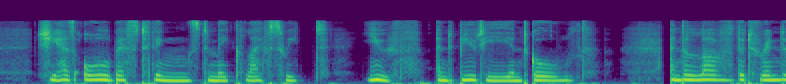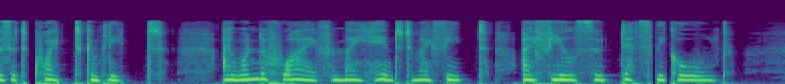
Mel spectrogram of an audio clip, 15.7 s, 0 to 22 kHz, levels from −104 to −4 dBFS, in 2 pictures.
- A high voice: Yes, high, 210 Hz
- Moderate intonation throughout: No, narrow, 2.3 semitones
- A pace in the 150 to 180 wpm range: No, slow, 135 wpm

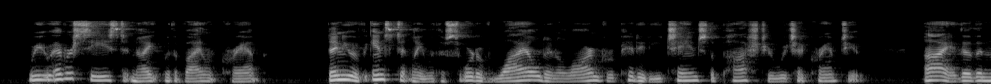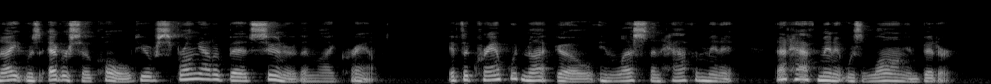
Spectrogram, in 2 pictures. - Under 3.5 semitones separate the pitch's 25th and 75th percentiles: No, average, 4.6 semitones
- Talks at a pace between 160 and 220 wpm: Yes, average, 200 wpm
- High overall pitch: No, medium, 170 Hz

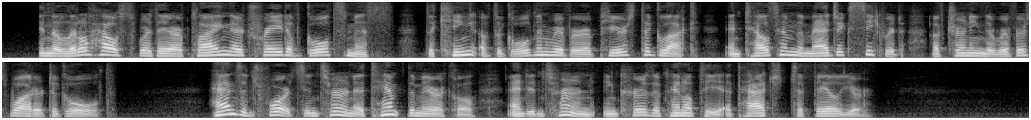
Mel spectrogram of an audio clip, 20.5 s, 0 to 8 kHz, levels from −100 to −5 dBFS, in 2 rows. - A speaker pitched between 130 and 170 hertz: Yes, low, 135 Hz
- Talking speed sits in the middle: Yes, average, 150 wpm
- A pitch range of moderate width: No, wide, 5.9 semitones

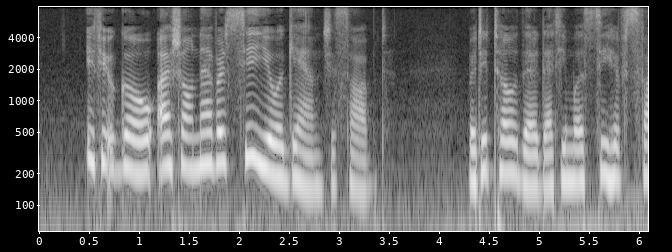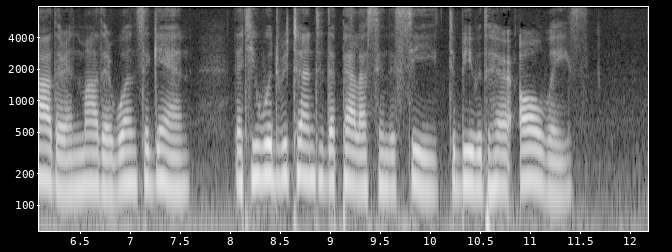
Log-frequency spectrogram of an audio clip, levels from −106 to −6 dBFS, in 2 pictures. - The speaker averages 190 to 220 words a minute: Yes, average, 195 wpm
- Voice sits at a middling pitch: Yes, medium, 170 Hz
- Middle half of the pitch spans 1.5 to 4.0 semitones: No, average, 4.6 semitones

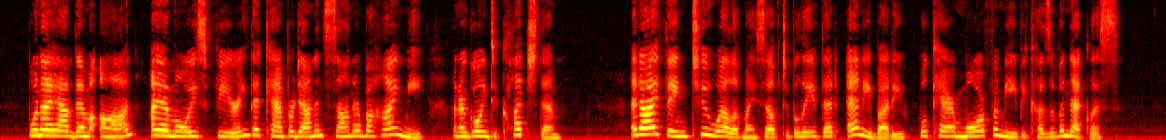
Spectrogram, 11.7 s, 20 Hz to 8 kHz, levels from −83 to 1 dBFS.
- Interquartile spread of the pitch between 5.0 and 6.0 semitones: No, average, 3.8 semitones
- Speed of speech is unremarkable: No, fast, 215 wpm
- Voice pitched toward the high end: Yes, very high, 265 Hz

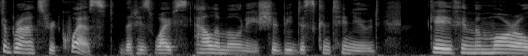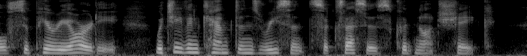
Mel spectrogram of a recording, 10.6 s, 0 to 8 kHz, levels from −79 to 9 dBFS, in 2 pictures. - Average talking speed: No, slow, 125 wpm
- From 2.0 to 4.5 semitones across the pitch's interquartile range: Yes, narrow, 2.6 semitones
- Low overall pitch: No, medium, 180 Hz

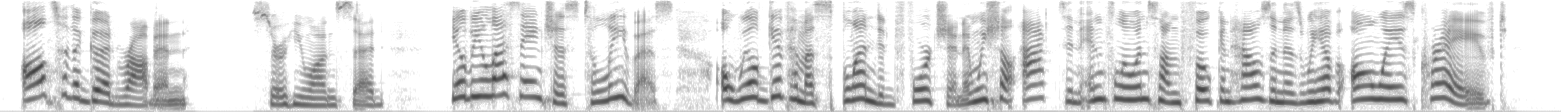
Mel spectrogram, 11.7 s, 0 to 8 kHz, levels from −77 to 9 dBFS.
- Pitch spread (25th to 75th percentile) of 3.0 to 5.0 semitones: No, wide, 5.4 semitones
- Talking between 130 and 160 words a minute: No, average, 195 wpm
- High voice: Yes, very high, 315 Hz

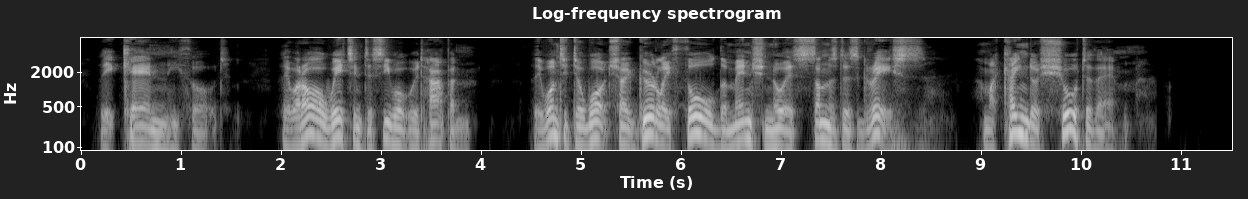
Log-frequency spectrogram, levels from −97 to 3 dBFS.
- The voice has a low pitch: Yes, low, 115 Hz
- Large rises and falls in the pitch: Yes, wide, 6.0 semitones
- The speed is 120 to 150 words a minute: No, average, 170 wpm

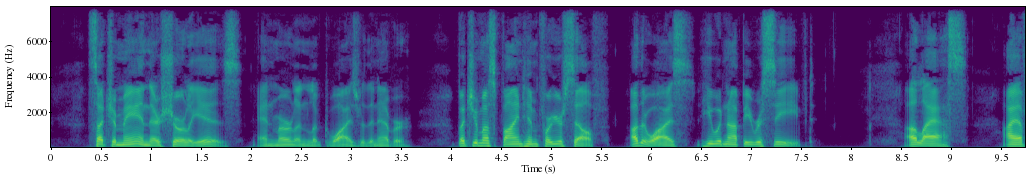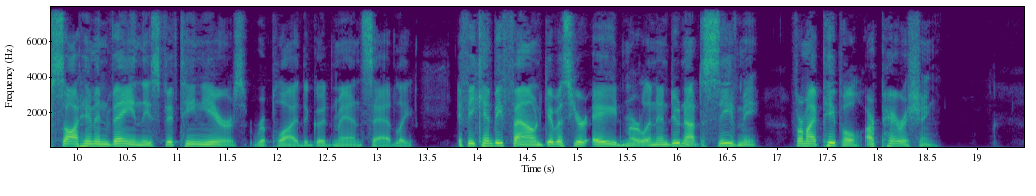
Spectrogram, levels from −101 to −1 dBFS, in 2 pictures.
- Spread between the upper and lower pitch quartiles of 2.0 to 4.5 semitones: No, average, 4.9 semitones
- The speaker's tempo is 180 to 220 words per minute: Yes, average, 185 wpm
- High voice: No, low, 120 Hz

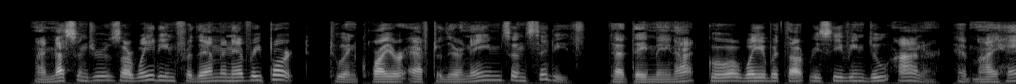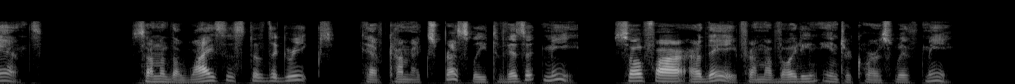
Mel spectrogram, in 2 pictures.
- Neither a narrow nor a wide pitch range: No, wide, 6.9 semitones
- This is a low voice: No, medium, 150 Hz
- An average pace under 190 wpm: Yes, average, 150 wpm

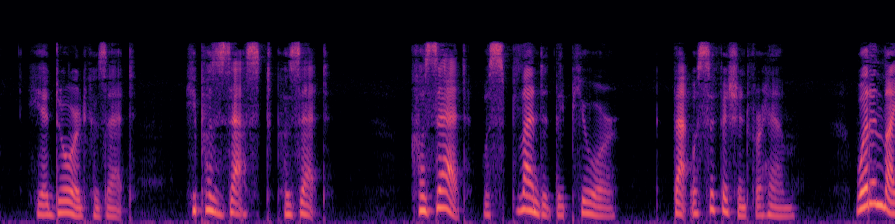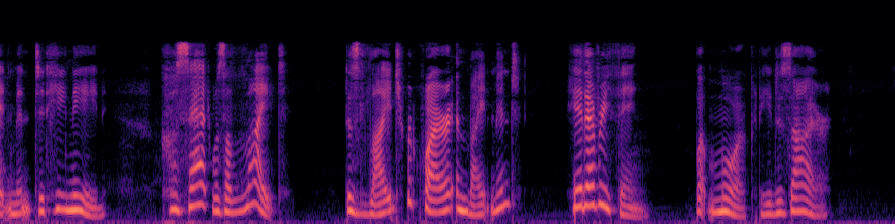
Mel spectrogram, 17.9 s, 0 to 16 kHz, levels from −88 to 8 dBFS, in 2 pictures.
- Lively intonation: Yes, wide, 6.8 semitones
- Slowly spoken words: Yes, slow, 120 wpm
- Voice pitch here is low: No, high, 200 Hz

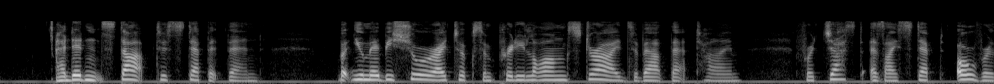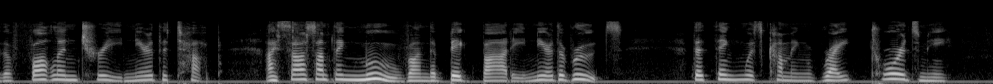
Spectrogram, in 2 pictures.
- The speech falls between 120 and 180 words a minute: Yes, average, 155 wpm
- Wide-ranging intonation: No, average, 4.8 semitones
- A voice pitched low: No, medium, 180 Hz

